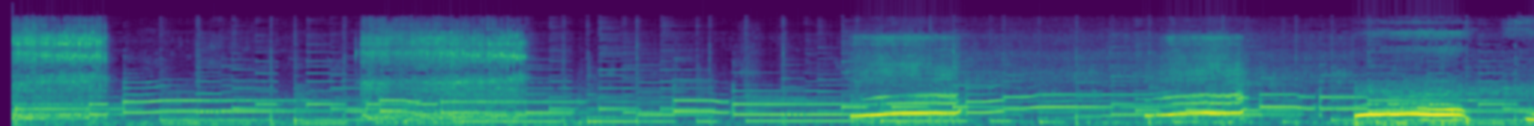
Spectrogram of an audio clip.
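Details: A cat snoring, with soft rhythmic snores about every three to four seconds, partly masked by loud background music; snoring.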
